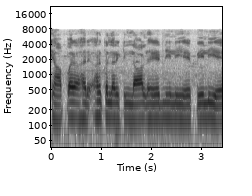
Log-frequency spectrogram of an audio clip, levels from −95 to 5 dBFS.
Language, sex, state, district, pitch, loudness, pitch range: Hindi, male, Haryana, Rohtak, 135 Hz, -15 LUFS, 130-135 Hz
